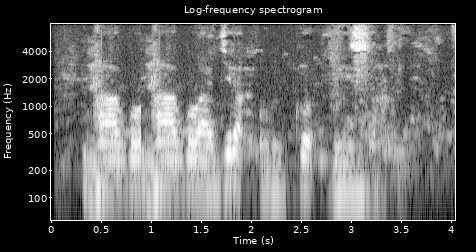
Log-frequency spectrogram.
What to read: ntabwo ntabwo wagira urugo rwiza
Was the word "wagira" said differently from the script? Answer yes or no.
no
